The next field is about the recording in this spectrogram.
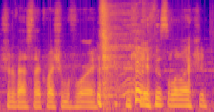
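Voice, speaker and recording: A woman's voice: extremely low pitch, fairly quick, darkish tone. A woman playing a tabletop role-playing game, chatting casually in an informal, wry way. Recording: music behind the voice. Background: music.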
